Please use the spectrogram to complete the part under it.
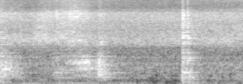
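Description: Spice paste sautéing in a pan with a little water added, for a shol fish and potato curry: a steady soft sizzle with a few light stirring scrapes, one sharper clink near the end, no talking.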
